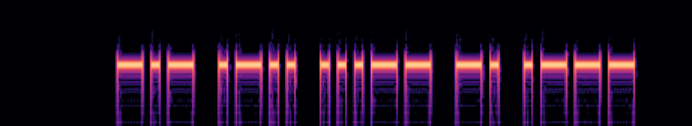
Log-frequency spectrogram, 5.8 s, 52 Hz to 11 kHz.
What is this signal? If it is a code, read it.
Morse code, heard as a keyed tone, about 20 wpm, 700 Hz. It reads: KL3NJ
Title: Speed Racing - USA 2x2 Call Signs 17wpm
